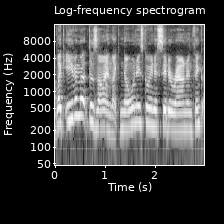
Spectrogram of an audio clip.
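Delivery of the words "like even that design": usual speaking voice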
